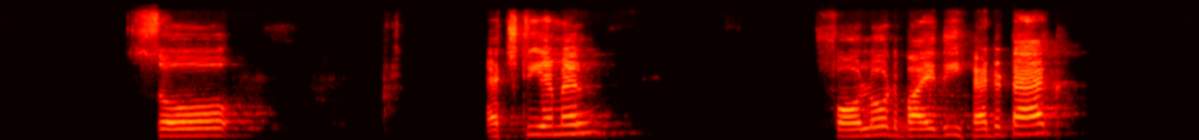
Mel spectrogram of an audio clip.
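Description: A man speaks calmly over an online call, in short phrases.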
